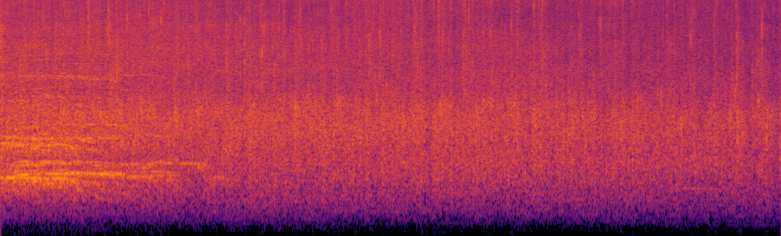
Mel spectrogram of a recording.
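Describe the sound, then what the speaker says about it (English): Audience applause at a closing ceremony, loudest at the start and then settling into steady, sustained clapping from a large crowd, with no speech over it. "Big round of applause for Niall"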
